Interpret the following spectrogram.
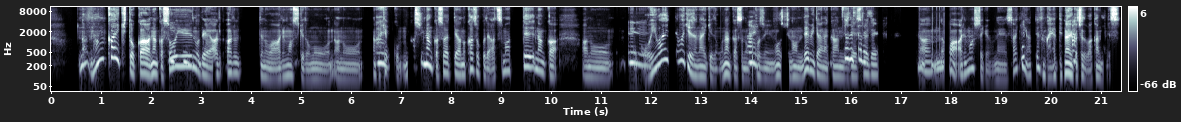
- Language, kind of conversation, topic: Japanese, podcast, あなたのルーツに今も残っている食文化はどのようなものですか？
- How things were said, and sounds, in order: unintelligible speech; other background noise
